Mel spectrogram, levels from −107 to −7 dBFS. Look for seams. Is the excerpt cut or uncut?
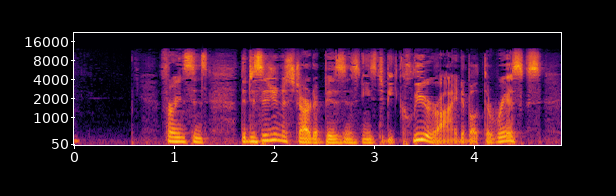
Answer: uncut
